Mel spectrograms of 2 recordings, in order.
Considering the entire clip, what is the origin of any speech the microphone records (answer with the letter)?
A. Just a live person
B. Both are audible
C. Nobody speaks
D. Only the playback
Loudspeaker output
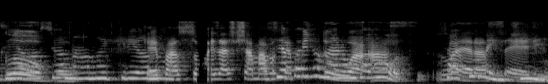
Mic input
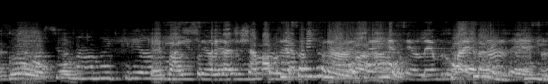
B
